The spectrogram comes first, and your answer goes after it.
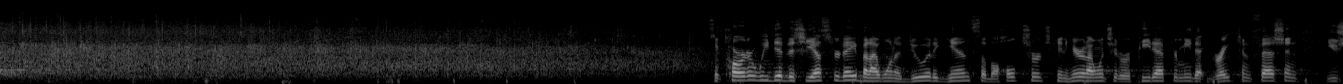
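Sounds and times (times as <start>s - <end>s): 
audience applauding: 0.0s - 7.1s
speech: 7.1s - 13.4s.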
